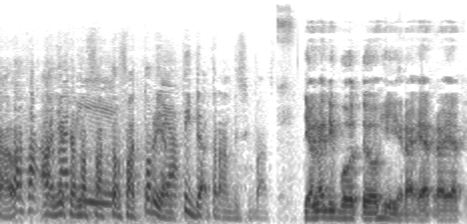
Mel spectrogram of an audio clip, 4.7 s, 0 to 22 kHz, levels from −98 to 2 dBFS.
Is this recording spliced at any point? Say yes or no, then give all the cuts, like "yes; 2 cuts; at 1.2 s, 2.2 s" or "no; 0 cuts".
yes; 1 cut; at 2.7 s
